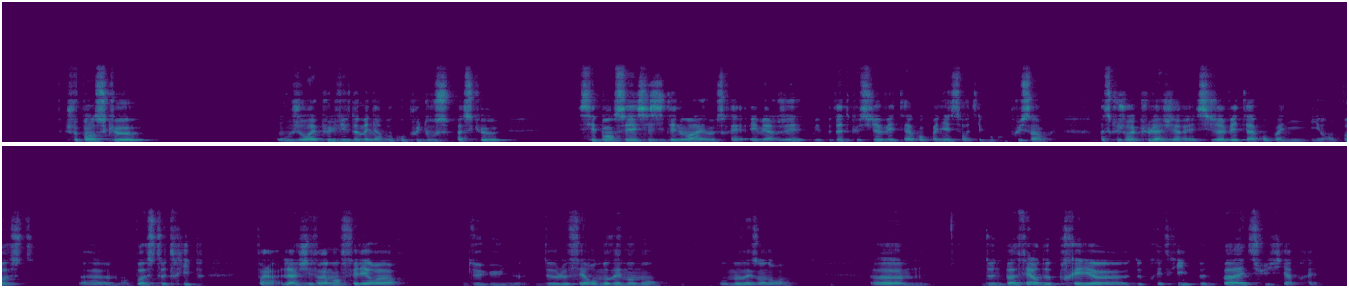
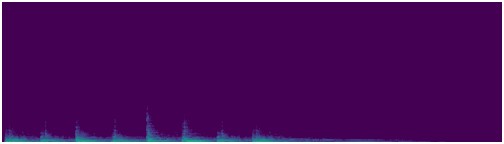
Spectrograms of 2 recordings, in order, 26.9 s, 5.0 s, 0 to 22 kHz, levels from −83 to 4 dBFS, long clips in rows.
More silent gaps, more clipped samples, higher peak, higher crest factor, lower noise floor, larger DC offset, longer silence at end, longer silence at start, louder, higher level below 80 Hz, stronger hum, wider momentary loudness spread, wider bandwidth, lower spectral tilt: neither; neither; about the same, -26 dBFS vs -28 dBFS; first, 24 dB vs 16 dB; about the same, -89 dBFS vs under -90 dBFS; neither; second, 0.3 s vs 1.3 s; first, 0.65 s vs 0.05 s; second, -46 LUFS vs -42 LUFS; second, -90 dBFS vs -66 dBFS; neither; first, 17 LU vs 8 LU; first, 13 kHz vs 4.2 kHz; second, -1 dB/octave vs -11 dB/octave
